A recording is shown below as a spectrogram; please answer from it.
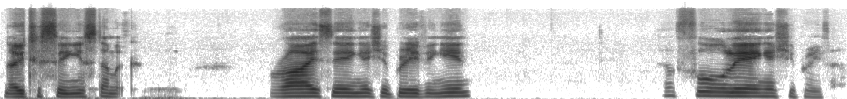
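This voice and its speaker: Very slow, smooth-voiced male hypnotherapist. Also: mid-range voice, little pitch movement, dry recording. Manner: slow, soothing, measured with long pauses. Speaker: hypnotherapist guiding a session. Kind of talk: guided sleep hypnosis narration.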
